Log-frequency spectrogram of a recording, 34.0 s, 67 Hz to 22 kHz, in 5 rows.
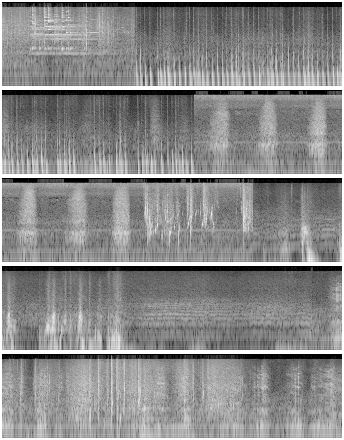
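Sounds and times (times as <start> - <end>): horse hooves clattering: 0.0 - 10.8
rhythmic hissing: 10.6 - 18.6.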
